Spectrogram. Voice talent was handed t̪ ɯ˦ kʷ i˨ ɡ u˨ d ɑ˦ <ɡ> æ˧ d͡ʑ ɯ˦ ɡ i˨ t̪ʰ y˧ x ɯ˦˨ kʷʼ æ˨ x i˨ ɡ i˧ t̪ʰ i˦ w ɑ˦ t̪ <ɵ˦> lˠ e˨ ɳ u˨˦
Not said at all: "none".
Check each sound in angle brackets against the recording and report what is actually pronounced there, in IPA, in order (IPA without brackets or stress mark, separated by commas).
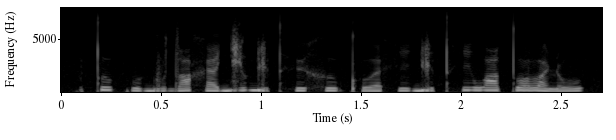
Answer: x, o˦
